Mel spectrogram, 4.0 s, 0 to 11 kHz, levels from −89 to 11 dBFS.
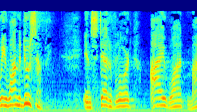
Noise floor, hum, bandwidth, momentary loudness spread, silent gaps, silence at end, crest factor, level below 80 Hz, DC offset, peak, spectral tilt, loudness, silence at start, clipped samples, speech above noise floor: -36 dBFS; none; 8 kHz; 20 LU; none; 0 s; 14 dB; -40 dBFS; under 0.1%; -4 dBFS; -3.5 dB/octave; -16 LUFS; 0 s; under 0.1%; 20 dB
